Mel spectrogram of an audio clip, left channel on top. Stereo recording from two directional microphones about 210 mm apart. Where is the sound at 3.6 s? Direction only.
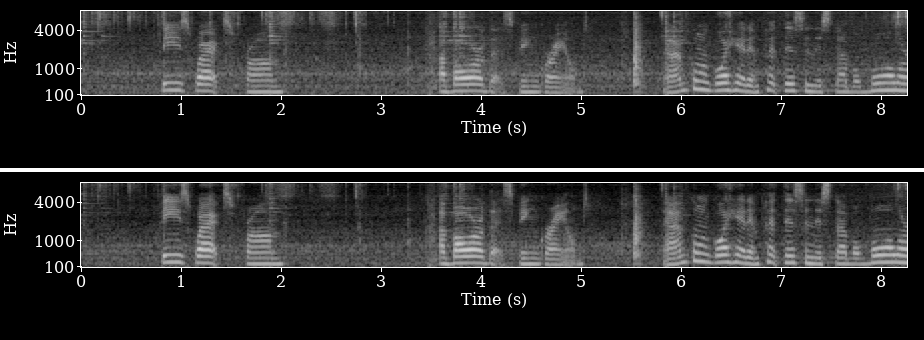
15° right (ahead or behind).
